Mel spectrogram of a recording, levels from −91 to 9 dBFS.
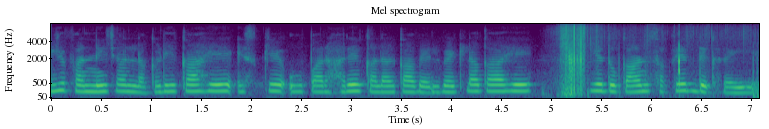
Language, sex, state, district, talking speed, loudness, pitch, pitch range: Hindi, female, Haryana, Rohtak, 160 wpm, -26 LUFS, 210 Hz, 200-220 Hz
